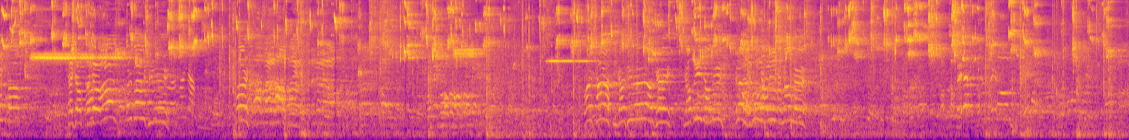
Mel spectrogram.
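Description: Basketball players shout and call out to each other in a large echoing hall.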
